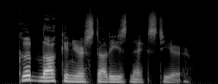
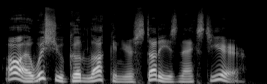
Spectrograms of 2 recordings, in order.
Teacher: the good luck and next year are emphasized because you want good luck to sound very happy and strong · Shown in: second take · Term: stressed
